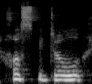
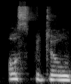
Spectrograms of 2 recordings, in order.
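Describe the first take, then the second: First: The word has a mainstream English pronunciation. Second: The word has an Aboriginal English pronunciation. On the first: "rather than hospital" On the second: "saying things like hospital"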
